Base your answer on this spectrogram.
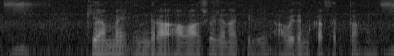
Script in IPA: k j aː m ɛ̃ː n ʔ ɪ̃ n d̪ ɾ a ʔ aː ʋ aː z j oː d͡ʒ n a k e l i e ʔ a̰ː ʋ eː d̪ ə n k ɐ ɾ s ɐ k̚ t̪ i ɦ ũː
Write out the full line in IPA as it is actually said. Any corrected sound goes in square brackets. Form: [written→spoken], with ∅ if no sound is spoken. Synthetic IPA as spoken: k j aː m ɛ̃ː [n→∅] ʔ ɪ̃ n d̪ ɾ a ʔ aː ʋ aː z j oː d͡ʒ n a k e l i e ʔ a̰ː ʋ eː d̪ ə n k ɐ ɾ s ɐ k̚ t̪ [i→a] ɦ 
